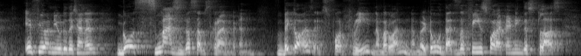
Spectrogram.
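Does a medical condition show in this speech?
No.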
